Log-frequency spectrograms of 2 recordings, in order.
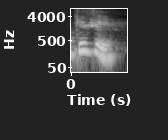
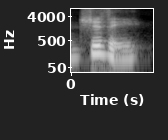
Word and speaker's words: Gizzi: Do they pronounce it as Jizzy? Yes. And I don't like that.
